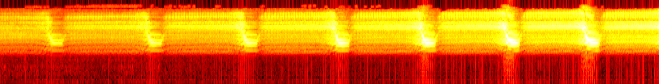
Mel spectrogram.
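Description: A cicada's steady, high, hissing buzz swells in regular pulses a little under once a second.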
